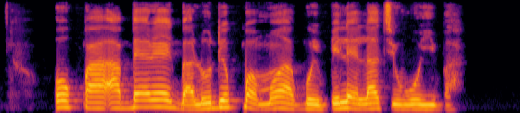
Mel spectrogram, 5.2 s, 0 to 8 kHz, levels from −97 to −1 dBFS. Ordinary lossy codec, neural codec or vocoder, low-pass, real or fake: none; none; 7.2 kHz; real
